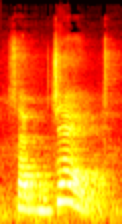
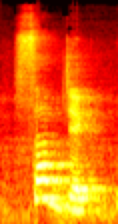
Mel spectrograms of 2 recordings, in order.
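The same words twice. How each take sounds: First: SUBJECT as a verb, JECT stressed; stress on second syllable. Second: SUBJECT as a noun, SUB stressed; stress on first syllable. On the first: Teacher contrasting noun and verb, second syllable stressed in "subject". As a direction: punch the last syllable of "subject". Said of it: "with stress on the second syllable". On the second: Teacher contrasting noun and verb, first syllable stressed in "subject". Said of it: "with stress on the first syllable". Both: Shown as a demonstration.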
